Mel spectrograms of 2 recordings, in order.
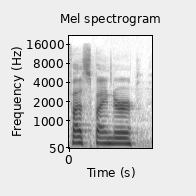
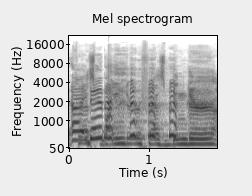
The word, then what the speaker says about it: Fassbinder: I've seen a couple of his films, but it's been a while with Fassbinder. That's how you pronounce it. But Fassbinder.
